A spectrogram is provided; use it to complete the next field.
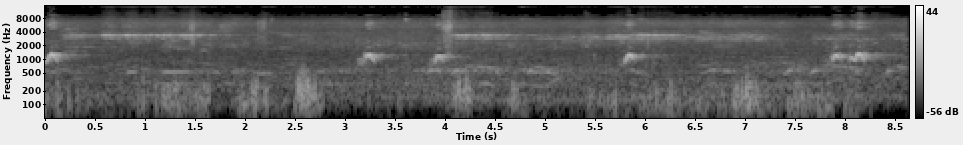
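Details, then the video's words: Female Asian koel gives short sharp 'kik' notes, single or in quick pairs, every second or two, over a low distant rumble. "Sound of Female Koel indian cuckoo Sound"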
